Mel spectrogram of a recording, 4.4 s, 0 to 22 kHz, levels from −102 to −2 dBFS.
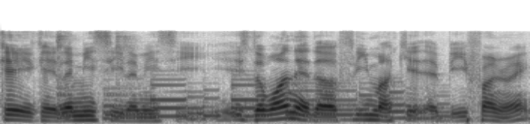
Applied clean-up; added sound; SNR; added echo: none; Piano; 10 dB; none.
